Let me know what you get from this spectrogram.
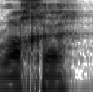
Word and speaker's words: Rocha: We have a marvellous band called Rocha. Have I got the pronunciation of that right? – That sounds great to me.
